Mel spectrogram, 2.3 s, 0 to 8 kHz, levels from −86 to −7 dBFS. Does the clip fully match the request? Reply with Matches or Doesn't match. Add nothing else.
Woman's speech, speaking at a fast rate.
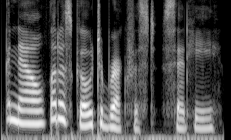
Matches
